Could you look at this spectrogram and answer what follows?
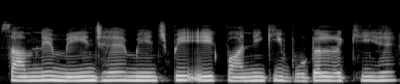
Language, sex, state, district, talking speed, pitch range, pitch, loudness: Hindi, female, Uttar Pradesh, Lalitpur, 165 wpm, 180-190 Hz, 185 Hz, -15 LUFS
